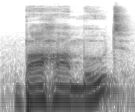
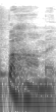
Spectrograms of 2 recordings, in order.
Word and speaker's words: Bahamut: There's the like fancy Final Fantasy VII pronunciation, which is like Bahamut. It's yeah. But either way, it's Bahamut.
